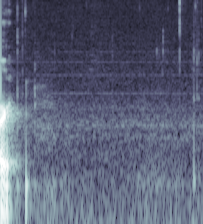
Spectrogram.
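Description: A spoken word ends, then near silence broken by a few faint clicks, two of them close together near the end.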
